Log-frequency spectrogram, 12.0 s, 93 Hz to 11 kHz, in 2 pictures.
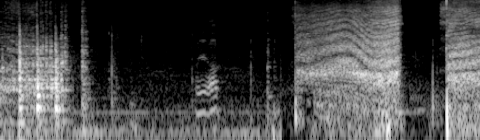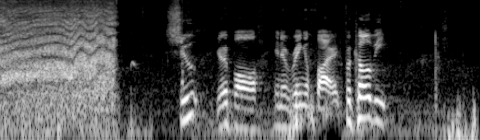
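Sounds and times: gas torch flame hissing: 3.6 - 7.9
torch ignition click: 3.7 - 7.9.

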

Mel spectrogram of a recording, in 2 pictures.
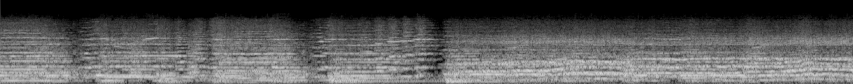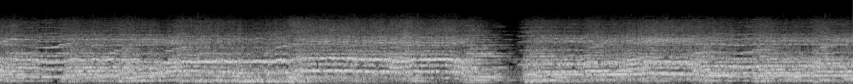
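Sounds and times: choir singing: 0.0 - 17.0
orchestral accompaniment: 0.0 - 17.0.

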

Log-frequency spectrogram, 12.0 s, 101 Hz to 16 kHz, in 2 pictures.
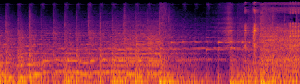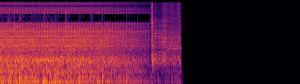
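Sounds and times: sharp click: 4.9 - 9.7.

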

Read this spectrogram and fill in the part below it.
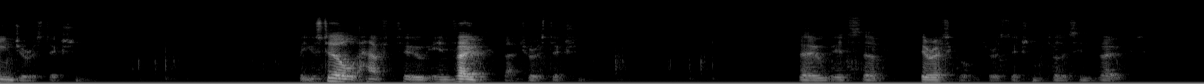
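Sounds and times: steady low hum: 0.0 - 12.0
computer keyboard typing: 1.3 - 1.9, 6.2 - 7.2.

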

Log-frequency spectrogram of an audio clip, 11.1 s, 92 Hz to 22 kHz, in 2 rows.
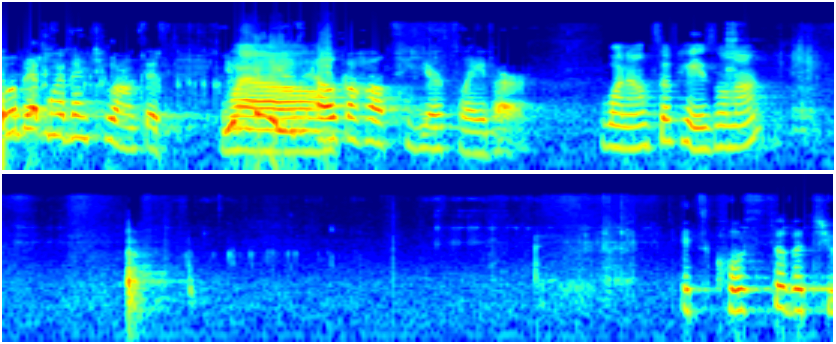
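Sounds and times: glass clinking: 6.4 - 9.5.

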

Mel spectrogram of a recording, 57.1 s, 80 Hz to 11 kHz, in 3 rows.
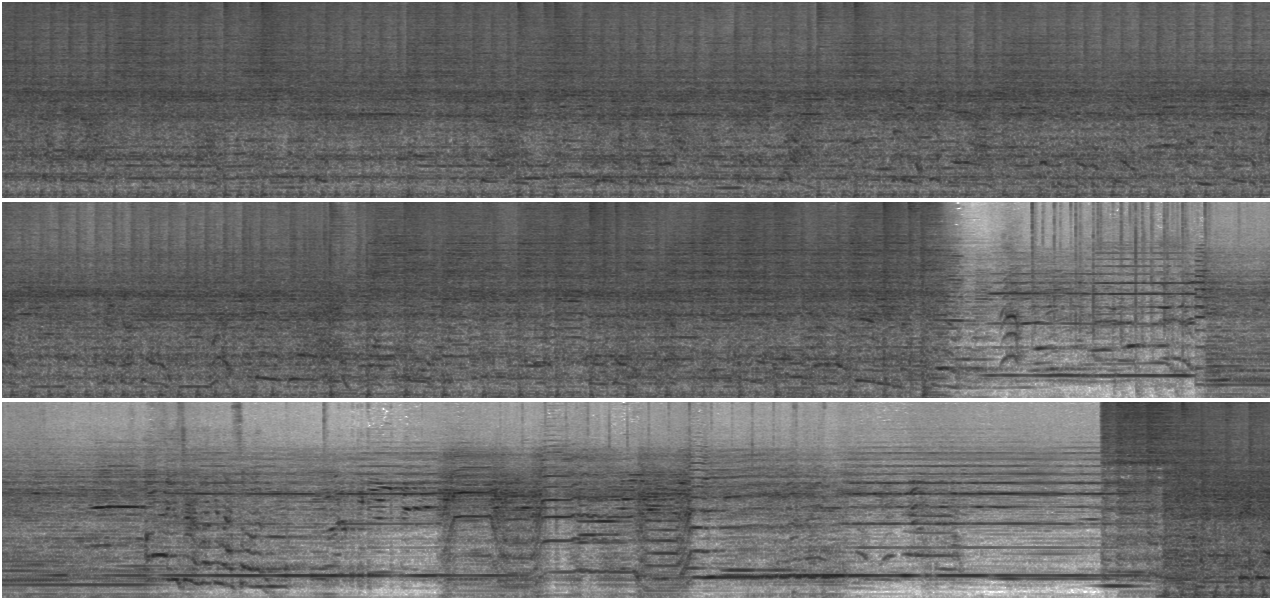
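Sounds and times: drum kit: 0.0 - 33.4, 54.5 - 57.0
electric guitar: 0.0 - 57.0
sliding guitar notes: 44.5 - 57.0.

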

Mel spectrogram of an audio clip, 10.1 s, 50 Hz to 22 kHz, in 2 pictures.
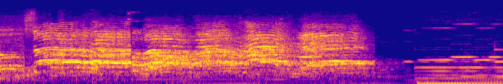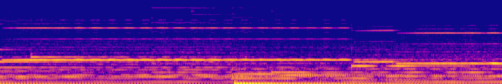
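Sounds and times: children's voices chorus: 0.0 - 3.9
soft instrumental music: 3.9 - 10.0.

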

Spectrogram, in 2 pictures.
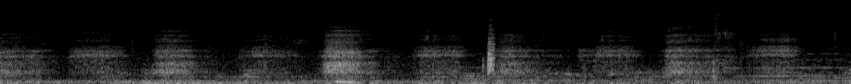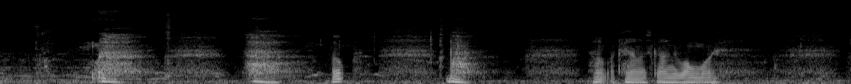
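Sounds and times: man panting: 0.0 - 8.4, 9.2 - 14.4, 15.6 - 17.0.

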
